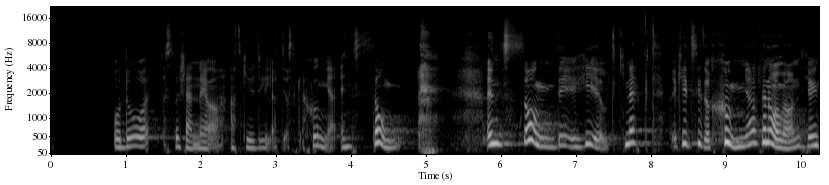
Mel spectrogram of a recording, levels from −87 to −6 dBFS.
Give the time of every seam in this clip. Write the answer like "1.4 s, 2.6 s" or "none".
5.7 s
